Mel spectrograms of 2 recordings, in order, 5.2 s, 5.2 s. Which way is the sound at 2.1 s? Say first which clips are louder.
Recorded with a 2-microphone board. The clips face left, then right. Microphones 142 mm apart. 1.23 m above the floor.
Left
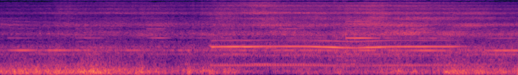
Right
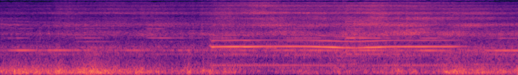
Even; 10° left (ahead or behind).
